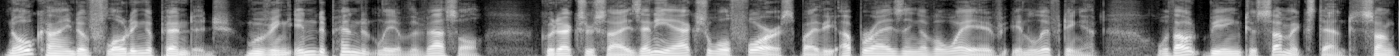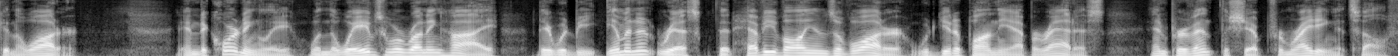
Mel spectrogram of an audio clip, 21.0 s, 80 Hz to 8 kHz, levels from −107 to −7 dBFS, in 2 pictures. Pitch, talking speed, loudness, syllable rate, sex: 110 Hz, 180 wpm, -17 LUFS, 5.8 syllables/s, male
